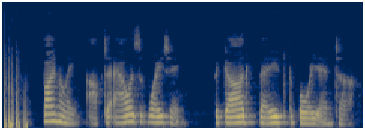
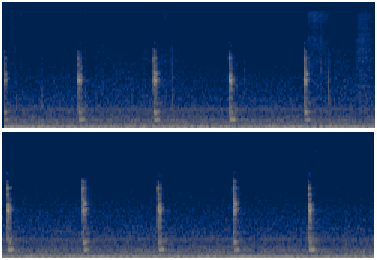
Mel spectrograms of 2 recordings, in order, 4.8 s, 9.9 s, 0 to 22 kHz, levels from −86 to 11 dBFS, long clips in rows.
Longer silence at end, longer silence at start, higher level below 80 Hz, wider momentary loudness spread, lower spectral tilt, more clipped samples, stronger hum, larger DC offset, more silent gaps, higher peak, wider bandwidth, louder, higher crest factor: first, 0.15 s vs 0 s; about the same, 0.05 s vs 0 s; second, -48 dBFS vs -32 dBFS; first, 16 LU vs 10 LU; first, -8.5 dB/octave vs -6.5 dB/octave; neither; neither; neither; neither; first, -2 dBFS vs -16 dBFS; first, 7.4 kHz vs 4.7 kHz; first, -19 LUFS vs -37 LUFS; about the same, 18 dB vs 16 dB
